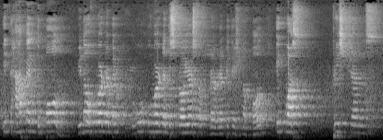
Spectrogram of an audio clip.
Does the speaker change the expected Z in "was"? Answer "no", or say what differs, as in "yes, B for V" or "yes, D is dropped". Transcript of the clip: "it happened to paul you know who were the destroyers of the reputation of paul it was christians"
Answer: yes, S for Z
